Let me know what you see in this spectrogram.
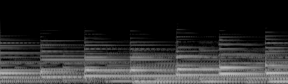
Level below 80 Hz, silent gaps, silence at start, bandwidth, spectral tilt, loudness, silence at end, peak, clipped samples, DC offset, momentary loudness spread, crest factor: -48 dBFS; none; 0 s; 5.4 kHz; -10 dB/octave; -24 LUFS; 0 s; -10 dBFS; under 0.1%; under 0.1%; 6 LU; 14 dB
